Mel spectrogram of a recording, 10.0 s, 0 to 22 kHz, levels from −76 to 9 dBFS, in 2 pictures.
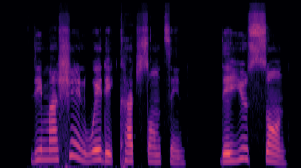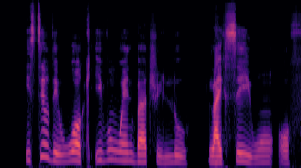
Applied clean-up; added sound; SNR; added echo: neural mask model Resemble Enhance denoiser.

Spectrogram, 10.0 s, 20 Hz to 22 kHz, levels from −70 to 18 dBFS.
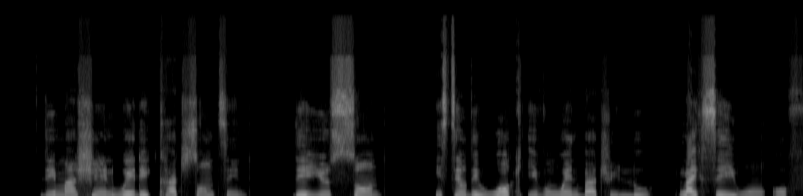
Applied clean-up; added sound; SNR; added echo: none; none; none; none.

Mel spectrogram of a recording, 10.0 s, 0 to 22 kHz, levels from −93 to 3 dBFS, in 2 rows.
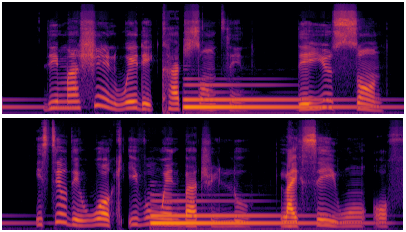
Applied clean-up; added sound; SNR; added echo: neural mask model RNNoise.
